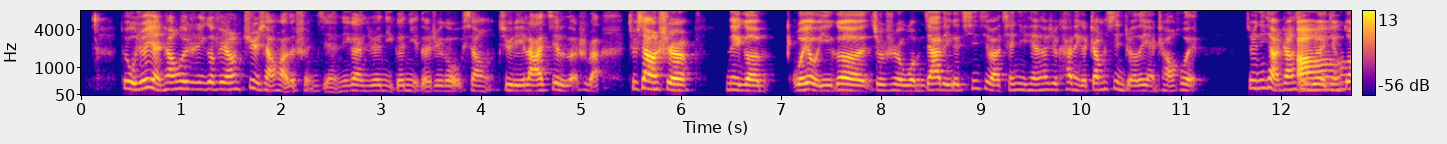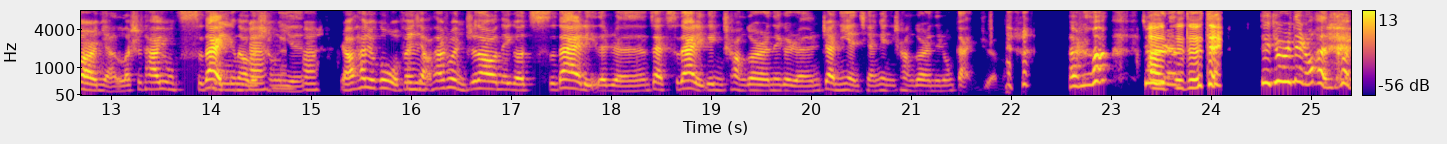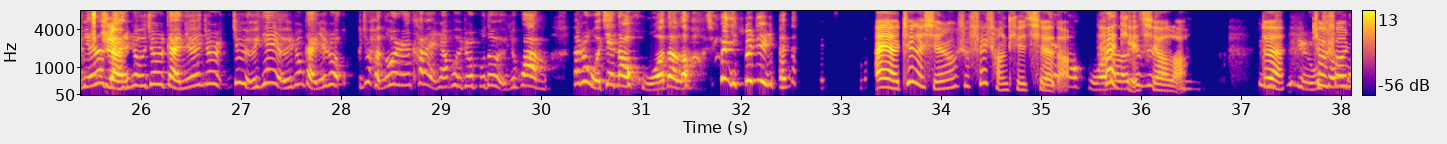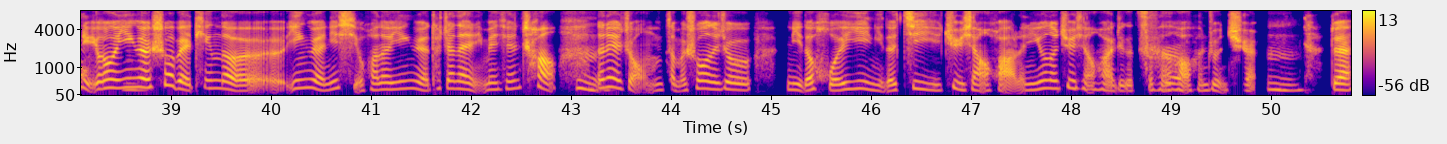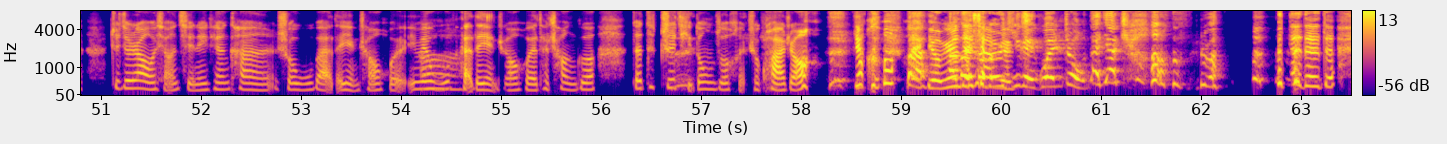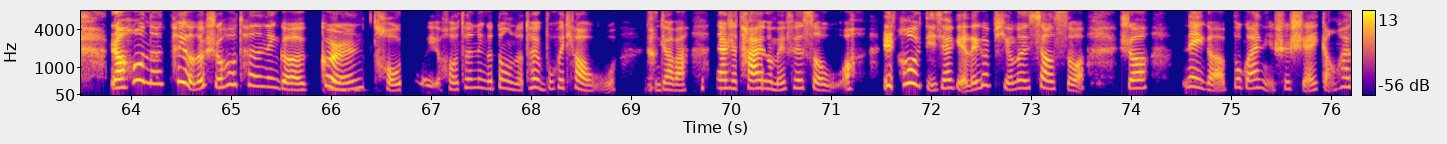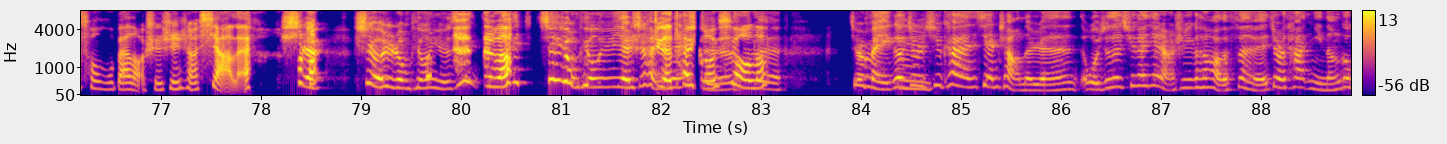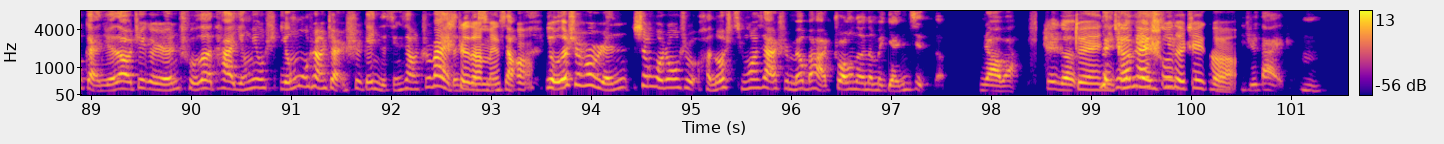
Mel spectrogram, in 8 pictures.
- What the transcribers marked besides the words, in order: laugh; other noise; laughing while speaking: "他说"; chuckle; laughing while speaking: "就你说这人"; other background noise; laugh; laughing while speaking: "把 把麦克风儿举给观众，大家唱，是吧？"; laughing while speaking: "张，然后有人就在下面"; unintelligible speech; laugh; laughing while speaking: "呃对 对 对"; chuckle; chuckle; laugh; laughing while speaking: "对吧？"
- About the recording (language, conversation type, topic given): Chinese, podcast, 和朋友一起去看现场和独自去看现场有什么不同？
